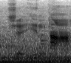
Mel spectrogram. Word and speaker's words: Che'il: Che'il? Che'il. Che'il. Che'il, which we just found out was wild Mayan, right? Che'il Mayan Chocolate.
